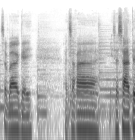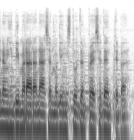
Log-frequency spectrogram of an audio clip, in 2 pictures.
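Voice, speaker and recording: A Filipino actor playing a forgiving, introverted young office worker in conversational radio drama. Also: male voice, low-pitched, completely flat delivery, fairly quick, music in the background, natural voice. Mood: light, teasing.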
